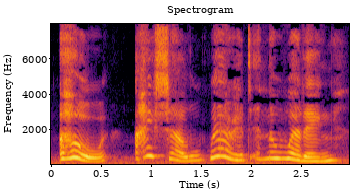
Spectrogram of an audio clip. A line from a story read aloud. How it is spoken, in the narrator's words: exclaimed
